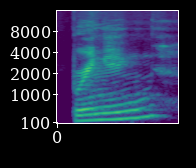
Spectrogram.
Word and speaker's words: bringing: to bang bringing um so bringing is like singing we just use the n-g sound both times uh so what you want to watch out for is don't let a g sound not bringing but bringing you're lifting in the back for the ng and you're sliding right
